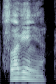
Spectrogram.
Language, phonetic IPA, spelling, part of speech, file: Russian, [sɫɐˈvʲenʲɪjə], Словения, proper noun, Ru-Словения.ogg
- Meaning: Slovenia (a country on the Balkan Peninsula in Central Europe)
